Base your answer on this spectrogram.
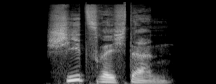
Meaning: dative plural of Schiedsrichter
- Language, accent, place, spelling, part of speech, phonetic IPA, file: German, Germany, Berlin, Schiedsrichtern, noun, [ˈʃiːt͡sˌʁɪçtɐn], De-Schiedsrichtern.ogg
